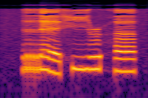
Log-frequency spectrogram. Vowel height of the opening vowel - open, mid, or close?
mid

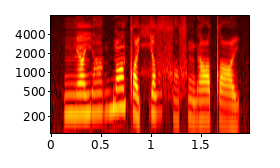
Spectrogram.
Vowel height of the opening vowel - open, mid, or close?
open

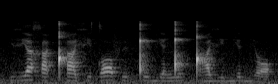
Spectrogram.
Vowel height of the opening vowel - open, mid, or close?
open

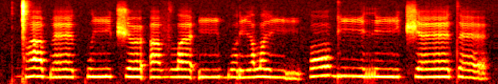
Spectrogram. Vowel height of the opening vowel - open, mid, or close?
open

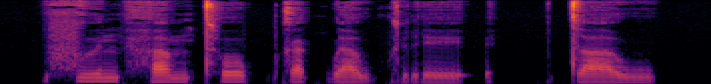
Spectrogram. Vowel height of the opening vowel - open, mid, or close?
close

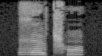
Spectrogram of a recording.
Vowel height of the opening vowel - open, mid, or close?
mid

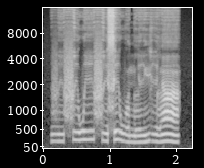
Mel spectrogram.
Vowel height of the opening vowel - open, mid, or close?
close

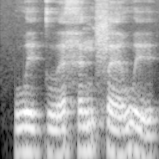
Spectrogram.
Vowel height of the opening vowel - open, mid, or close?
close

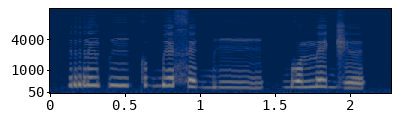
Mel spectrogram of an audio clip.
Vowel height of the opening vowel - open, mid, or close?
close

